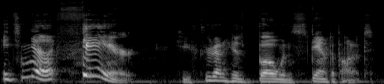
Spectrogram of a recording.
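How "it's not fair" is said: loud, high-pitched, drawn-out complaint; outraged protest. A narrator's reading. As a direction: protest the injustice at full pitch. The Grand Duke's outraged complaint.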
